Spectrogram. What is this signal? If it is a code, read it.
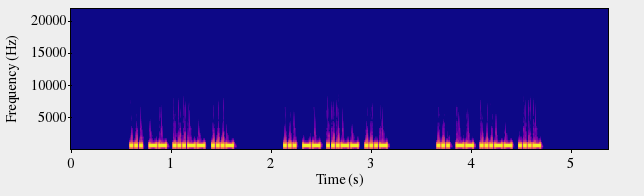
Morse code, heard as a keyed tone, about 51 wpm, 700 Hz. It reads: SM3V SM3V SM3V
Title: DXCC-100 Call Signs - 4 Characters - Repeated 3x - 50wpm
